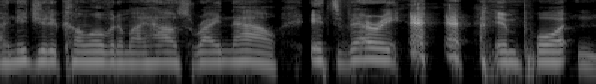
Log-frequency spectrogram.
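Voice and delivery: utterly deadpan, unreadable, dead flat, emotionless voice. Retelling a woman's urgent call, imitating a dead flat voice. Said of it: "in the deadest voice possible where you don't know where she's coming from".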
